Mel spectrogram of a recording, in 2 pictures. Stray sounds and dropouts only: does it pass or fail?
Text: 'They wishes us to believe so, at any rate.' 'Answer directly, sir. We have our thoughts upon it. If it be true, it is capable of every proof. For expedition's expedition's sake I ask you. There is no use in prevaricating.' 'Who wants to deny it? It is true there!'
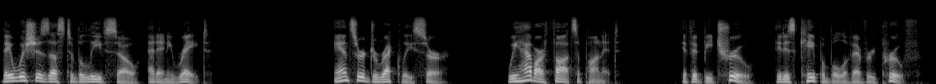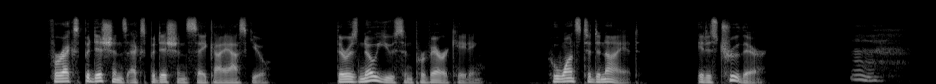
fail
